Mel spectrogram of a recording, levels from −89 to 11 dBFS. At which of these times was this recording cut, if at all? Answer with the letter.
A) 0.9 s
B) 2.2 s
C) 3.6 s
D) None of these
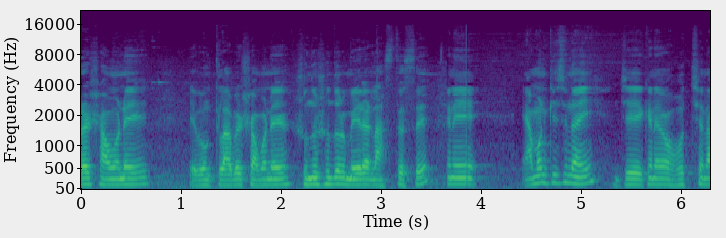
C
